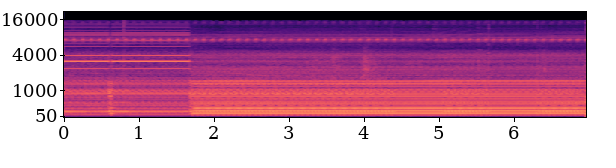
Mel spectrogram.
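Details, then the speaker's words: Old Sony compo tape deck with newly installed MP3 Bluetooth module, wiring not yet neatly assembled: loud steady electrical buzz warbling three or four times a second; interference noise from loose, untidy wiring. "masih ada suara noise noise seperti ini karena kita belum rakit dengan rapi"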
